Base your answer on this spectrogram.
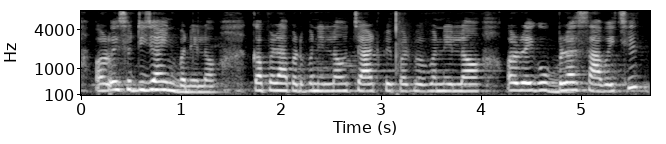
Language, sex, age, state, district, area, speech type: Maithili, female, 18-30, Bihar, Madhubani, rural, spontaneous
